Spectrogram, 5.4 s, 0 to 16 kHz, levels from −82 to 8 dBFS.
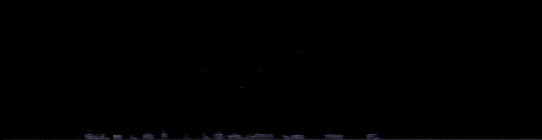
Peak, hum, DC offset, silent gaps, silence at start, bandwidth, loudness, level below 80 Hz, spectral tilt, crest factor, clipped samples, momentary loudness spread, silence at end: -42 dBFS; 50 Hz at -70 dBFS; under 0.1%; none; 0.05 s; 11.5 kHz; -60 LUFS; -68 dBFS; -4.5 dB/octave; 20 dB; under 0.1%; 11 LU; 0 s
